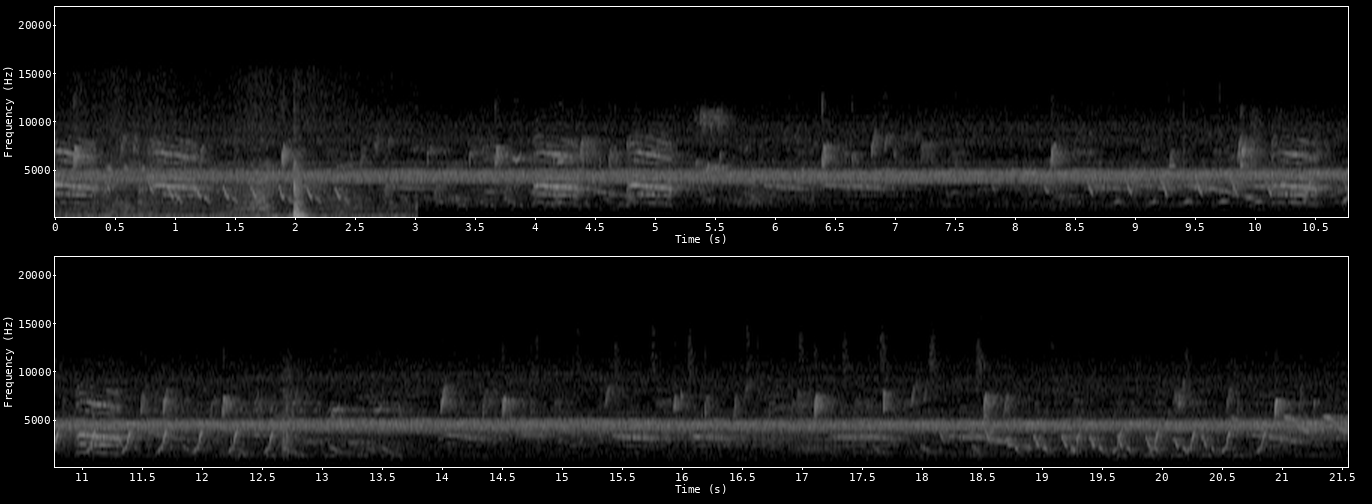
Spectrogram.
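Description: Faint nature-sounds track: many small birds chirping and twittering over a steady high-pitched tone, with a single faint click about two seconds in.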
